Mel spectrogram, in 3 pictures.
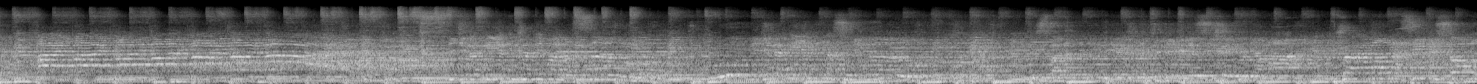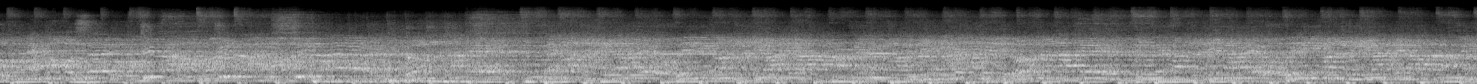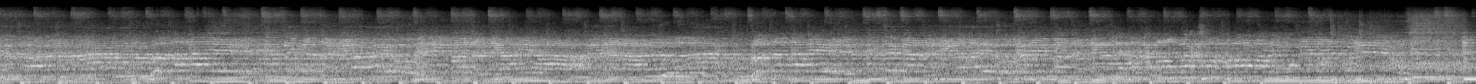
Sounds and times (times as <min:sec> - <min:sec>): Music: 0:00.0 - 0:44.3.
